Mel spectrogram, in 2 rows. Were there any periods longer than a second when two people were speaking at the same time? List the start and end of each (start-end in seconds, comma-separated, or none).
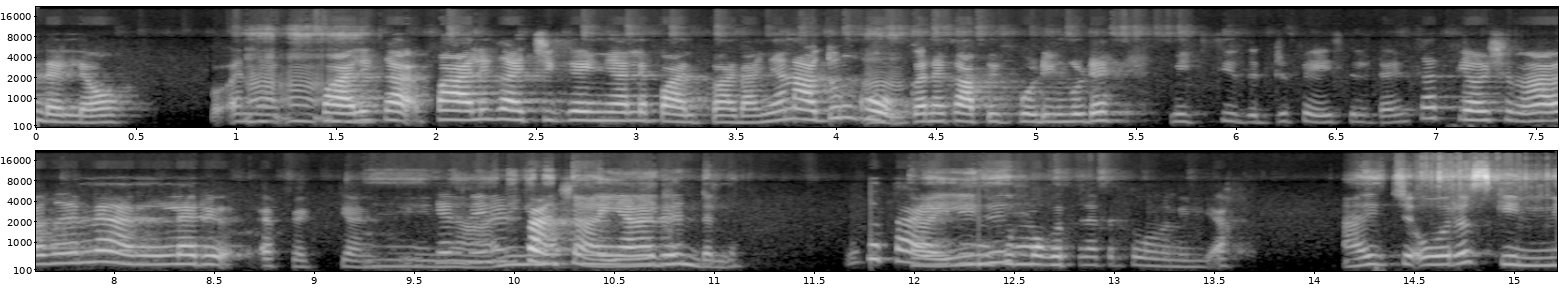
9.1-10.8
